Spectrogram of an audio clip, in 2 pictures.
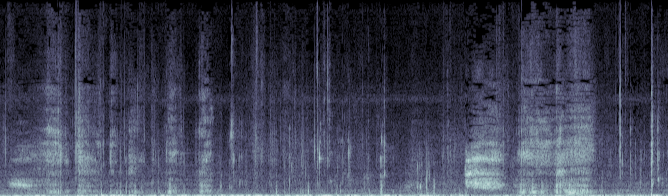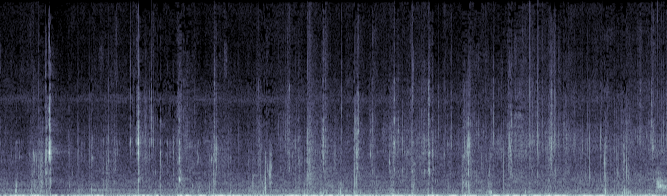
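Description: Close-miked eating of soft, fatty steamed fish: chewing with many small wet mouth clicks, and a louder sucking sound about five seconds in.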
